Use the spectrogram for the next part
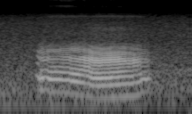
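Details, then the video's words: A sleeping Chihuahua named Izya snores once, a drawn-out droning breath of about a second and a half with stacked buzzy tones, rising slightly in the middle before fading, against a quiet background. "Ізя хропе | Изя храпит"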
